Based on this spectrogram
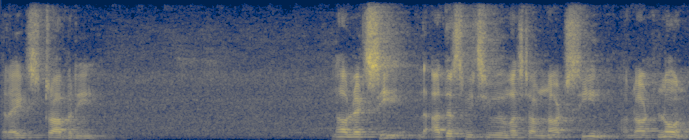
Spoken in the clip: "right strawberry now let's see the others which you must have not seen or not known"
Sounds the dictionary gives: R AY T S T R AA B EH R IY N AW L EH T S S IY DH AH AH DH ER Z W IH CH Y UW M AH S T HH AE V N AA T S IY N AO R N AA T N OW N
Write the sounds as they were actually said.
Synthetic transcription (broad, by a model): R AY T S T R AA B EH R IY N AW L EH T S S IY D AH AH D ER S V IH CH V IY M AH S T HH AE V N AA T S IY N AO R N AA T N OW N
